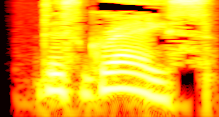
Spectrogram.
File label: "Disgrace" English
